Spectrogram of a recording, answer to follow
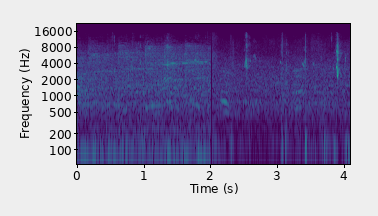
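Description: Arena crowd noise during an NBA game, which drops suddenly at an edit about two seconds in. It gives way to quieter court sounds, with a few sharp knocks of a basketball bouncing on the hardwood near the end.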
